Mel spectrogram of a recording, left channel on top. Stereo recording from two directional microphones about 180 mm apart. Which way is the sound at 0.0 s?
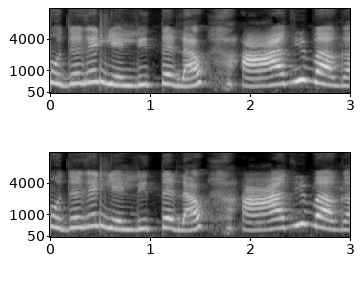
5° left (ahead or behind).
